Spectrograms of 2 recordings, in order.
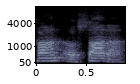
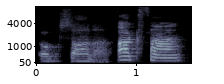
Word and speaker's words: Oksana: So Osana, I'm not saying it right. Oksana. Oksana. Yes.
